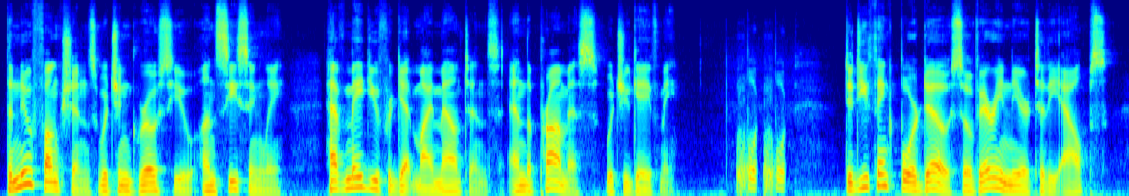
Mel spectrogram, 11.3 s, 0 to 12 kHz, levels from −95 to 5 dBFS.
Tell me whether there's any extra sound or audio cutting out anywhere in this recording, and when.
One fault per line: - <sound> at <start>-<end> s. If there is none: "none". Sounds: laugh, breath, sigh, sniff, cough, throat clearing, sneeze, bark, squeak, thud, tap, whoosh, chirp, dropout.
- laugh at 7.4-7.9 s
